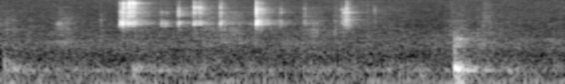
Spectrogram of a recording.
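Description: Small plastic LEGO pieces clicking and rattling against each other as they are handled, in a few short bursts, with one louder knock near the end.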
